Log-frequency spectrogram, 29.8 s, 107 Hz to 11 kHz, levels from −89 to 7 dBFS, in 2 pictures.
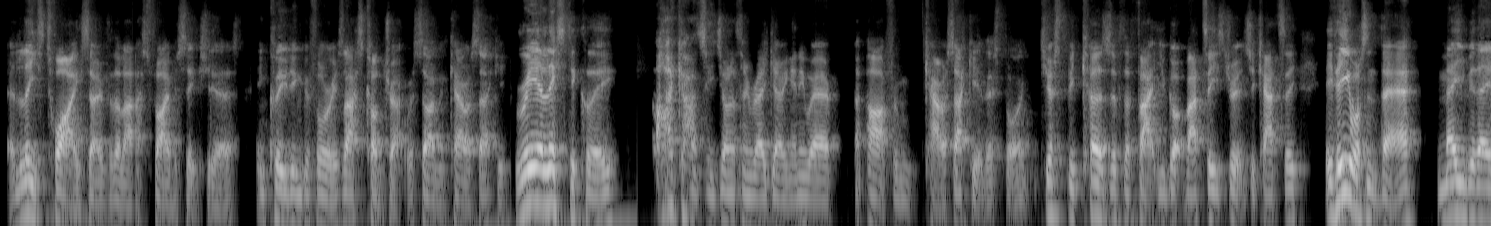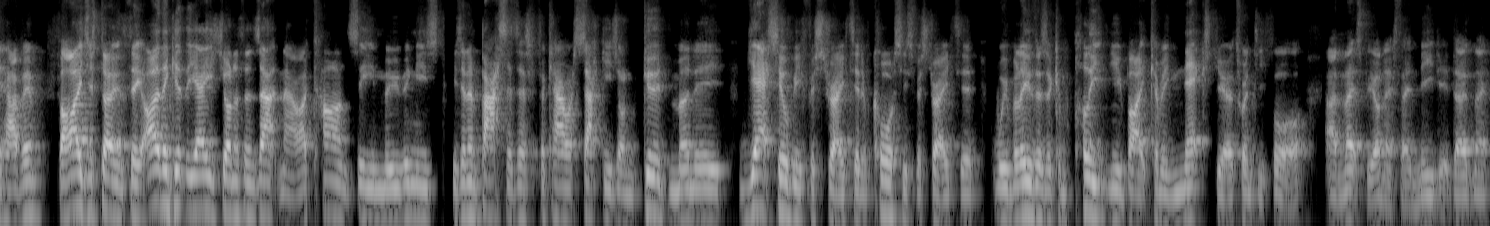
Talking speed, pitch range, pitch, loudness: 210 wpm, 115-170 Hz, 130 Hz, -24 LUFS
